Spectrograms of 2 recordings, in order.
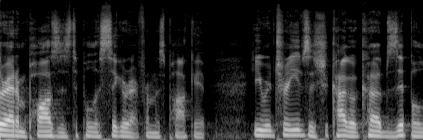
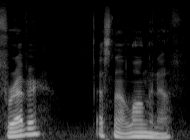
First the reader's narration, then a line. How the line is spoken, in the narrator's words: softly replies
